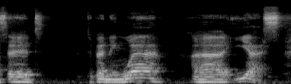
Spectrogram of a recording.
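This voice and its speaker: Speaking with a British accent, a man keeps a medium pitch. His pace is fairly slow, with ordinary pitch variation. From UK. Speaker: recruiting executive. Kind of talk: interview. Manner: hesitant, many fillers.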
